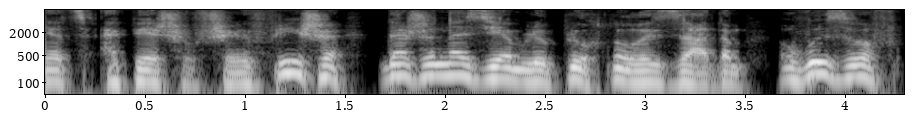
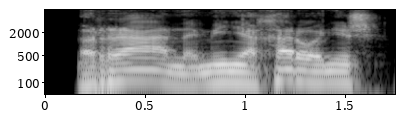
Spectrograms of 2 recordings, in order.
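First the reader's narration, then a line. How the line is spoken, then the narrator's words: Barking shout. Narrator (Russian): гаркнул тот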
